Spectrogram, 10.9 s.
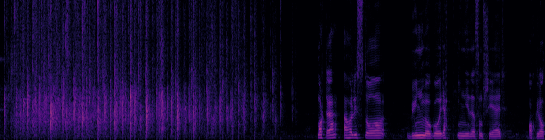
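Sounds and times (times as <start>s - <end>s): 
audience applause: 0.0s - 6.0s
speech: 6.4s - 10.9s.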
